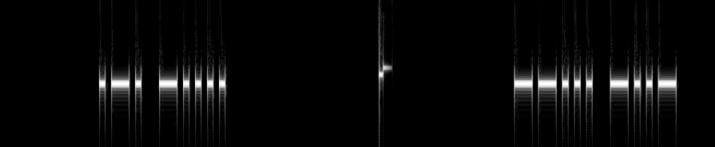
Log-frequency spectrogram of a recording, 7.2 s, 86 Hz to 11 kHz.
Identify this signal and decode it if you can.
Morse code, heard as a keyed tone, about 20 wpm, 700 Hz. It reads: R6 7X
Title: Single-Letter Single-Number 20wpm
